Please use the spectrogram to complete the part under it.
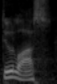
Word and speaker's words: doulos: This is the word we pronounce it, doulos, and it really means a slave.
